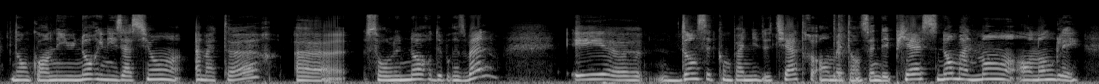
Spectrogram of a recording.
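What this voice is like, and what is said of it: Australian accent speaking French. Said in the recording (French): “on peut l'entendre à ton accent ... je suis australienne”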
